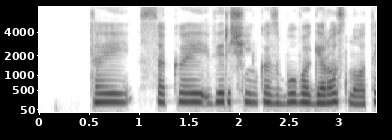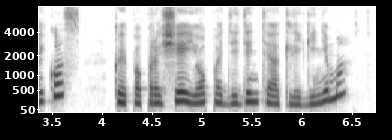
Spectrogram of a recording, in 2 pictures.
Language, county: Lithuanian, Šiauliai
